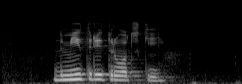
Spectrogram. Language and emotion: Russian, neutral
